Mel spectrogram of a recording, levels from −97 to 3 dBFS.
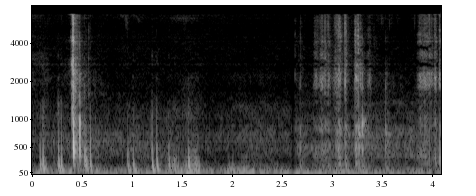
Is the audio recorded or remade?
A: remade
